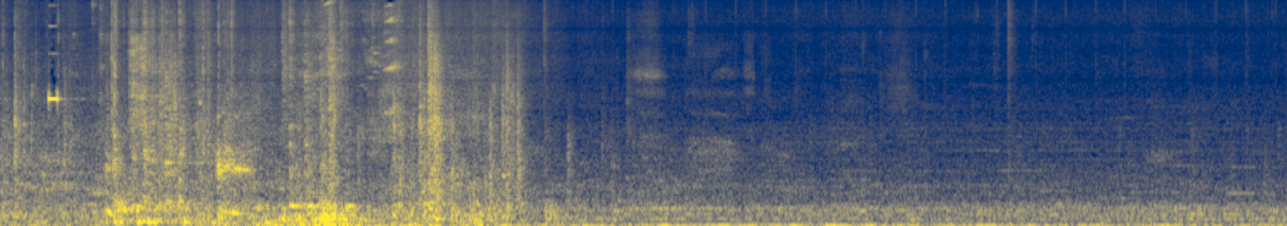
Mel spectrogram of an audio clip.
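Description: An escalator hums steadily in a large echoing hall.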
